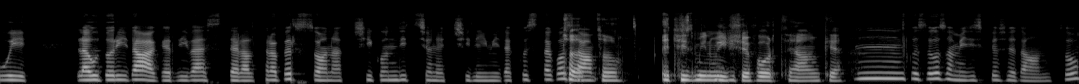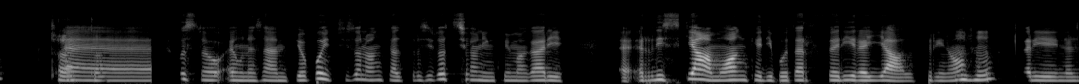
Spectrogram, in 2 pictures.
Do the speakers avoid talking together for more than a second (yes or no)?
yes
